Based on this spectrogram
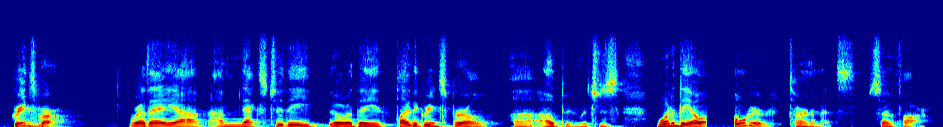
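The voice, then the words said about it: Southern accent, cynical tone. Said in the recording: “this cynical voice with a Southern accent”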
